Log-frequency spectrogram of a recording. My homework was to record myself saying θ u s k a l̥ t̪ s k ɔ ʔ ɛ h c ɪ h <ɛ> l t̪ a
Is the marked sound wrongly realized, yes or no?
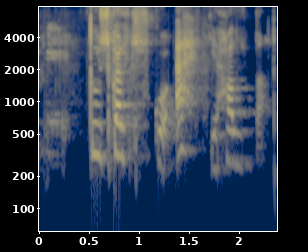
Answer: yes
